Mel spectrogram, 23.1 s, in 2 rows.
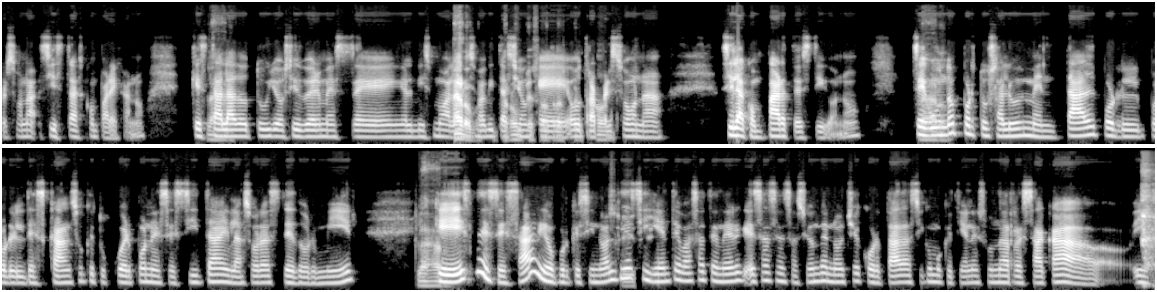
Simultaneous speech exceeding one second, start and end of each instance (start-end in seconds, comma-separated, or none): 4.5-6.2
